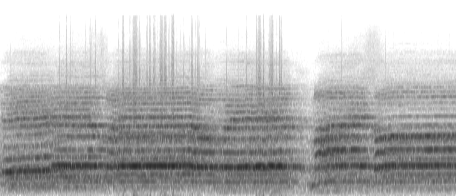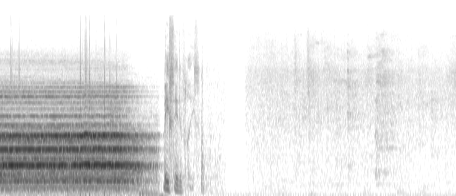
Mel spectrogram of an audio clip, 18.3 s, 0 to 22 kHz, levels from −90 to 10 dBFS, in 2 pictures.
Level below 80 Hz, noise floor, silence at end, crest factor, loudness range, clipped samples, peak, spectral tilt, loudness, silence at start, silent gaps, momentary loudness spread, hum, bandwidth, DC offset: -62 dBFS; -77 dBFS; 5.75 s; 12 dB; 6 LU; under 0.1%; -6 dBFS; -5.5 dB/octave; -15 LUFS; 0 s; none; 6 LU; none; 6.6 kHz; under 0.1%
